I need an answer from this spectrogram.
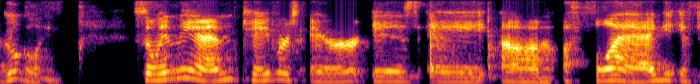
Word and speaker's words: CAIVRS: And they come up with something called a Cavers error, and it's spelled Caivrs, Cavers.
